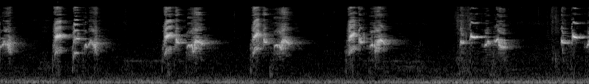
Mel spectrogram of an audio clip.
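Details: Long-tailed shrike, recorded as training material for other birds, delivering grating, squawky bursts of rapid notes in a steady series about once a second, each burst a cluster of scratchy chirps.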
